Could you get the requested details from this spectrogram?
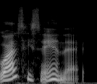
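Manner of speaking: ordinary delivery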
